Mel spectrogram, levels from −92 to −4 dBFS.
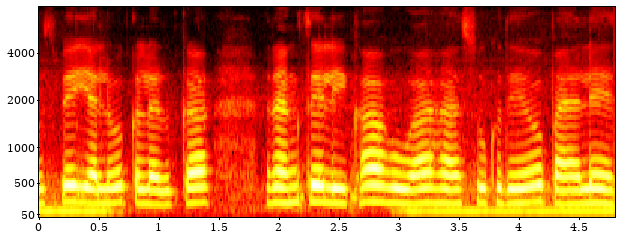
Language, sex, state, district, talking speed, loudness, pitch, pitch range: Hindi, female, Jharkhand, Palamu, 150 wpm, -14 LUFS, 215 Hz, 205-220 Hz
